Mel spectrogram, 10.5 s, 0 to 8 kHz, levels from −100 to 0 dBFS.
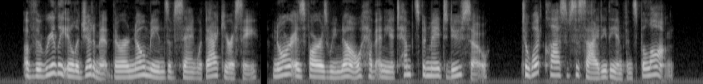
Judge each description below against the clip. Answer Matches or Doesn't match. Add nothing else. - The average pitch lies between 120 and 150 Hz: Doesn't match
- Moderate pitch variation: Matches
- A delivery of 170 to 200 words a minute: Matches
